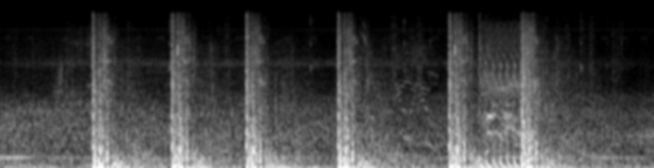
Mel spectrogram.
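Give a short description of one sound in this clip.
Gunshots boom loudly, one after another.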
